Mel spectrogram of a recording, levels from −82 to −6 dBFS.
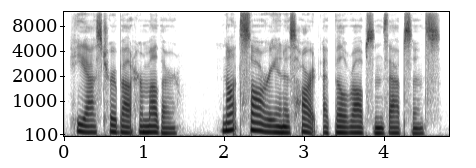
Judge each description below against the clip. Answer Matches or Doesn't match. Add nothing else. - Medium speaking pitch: Matches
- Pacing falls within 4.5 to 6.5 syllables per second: Matches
